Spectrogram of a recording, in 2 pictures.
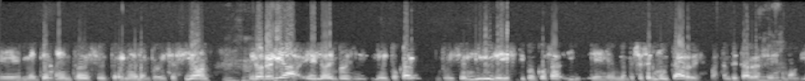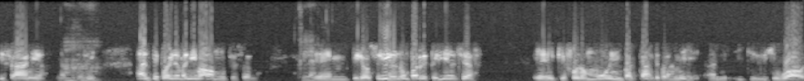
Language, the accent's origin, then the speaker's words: Spanish; Mar del Plata, Buenos Aires Province, Argentina; moved away; also born or lived in Frankfurt; Yo soy acá de Mar del, pero me fui mucho tiempo afuera. Estuve trabajando en un ensamble de música contemporánea que está basado en Frankfurt, en Alemania, llamado el Ensamble Modern, muy buen grupo. Y estuve 15 años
